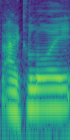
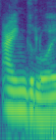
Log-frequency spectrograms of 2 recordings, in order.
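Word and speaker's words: Aggeloi: city, an army of Agaloy and actually it's Angalo, isn't it? That's how it's pronounced for some reason, even though it's two G's.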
